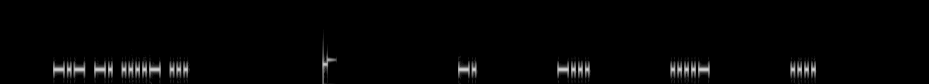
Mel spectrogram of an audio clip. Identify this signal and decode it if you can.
Morse code, heard as a keyed tone, about 36 wpm, spaced as for 15 wpm, 700 Hz. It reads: KN4S NB4H
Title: USA Call Signs - 4 Characters - 8x Character Spacing - 35wpm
